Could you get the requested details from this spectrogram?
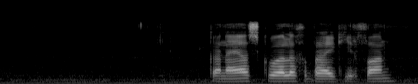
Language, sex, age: Afrikaans, male, 20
